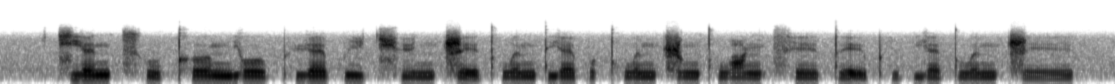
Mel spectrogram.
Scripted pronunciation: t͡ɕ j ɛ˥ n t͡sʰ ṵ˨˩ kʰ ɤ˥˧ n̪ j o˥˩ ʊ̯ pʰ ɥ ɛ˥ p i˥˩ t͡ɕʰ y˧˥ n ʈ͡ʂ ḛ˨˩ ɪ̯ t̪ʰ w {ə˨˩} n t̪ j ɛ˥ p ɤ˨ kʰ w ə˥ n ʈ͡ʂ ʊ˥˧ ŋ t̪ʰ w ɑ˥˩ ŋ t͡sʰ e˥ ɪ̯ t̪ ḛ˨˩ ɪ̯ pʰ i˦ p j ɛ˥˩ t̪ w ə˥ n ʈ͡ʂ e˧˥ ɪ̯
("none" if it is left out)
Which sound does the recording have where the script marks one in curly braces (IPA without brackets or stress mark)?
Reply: ə˥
